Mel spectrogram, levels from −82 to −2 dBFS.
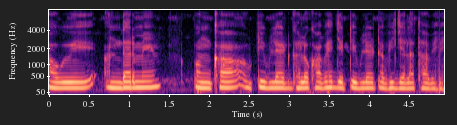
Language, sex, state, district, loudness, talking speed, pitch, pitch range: Chhattisgarhi, male, Chhattisgarh, Rajnandgaon, -19 LUFS, 195 wpm, 155 Hz, 155-165 Hz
